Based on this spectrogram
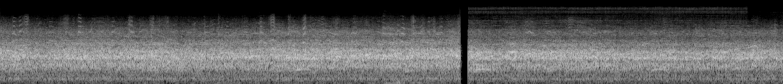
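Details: Returning from feeding, huge numbers of geese fill Kabukuri-numa marsh with calls at dusk; continuous dense honking from the massed flock, interrupted by one abrupt silent gap partway through before the chorus resumes.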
